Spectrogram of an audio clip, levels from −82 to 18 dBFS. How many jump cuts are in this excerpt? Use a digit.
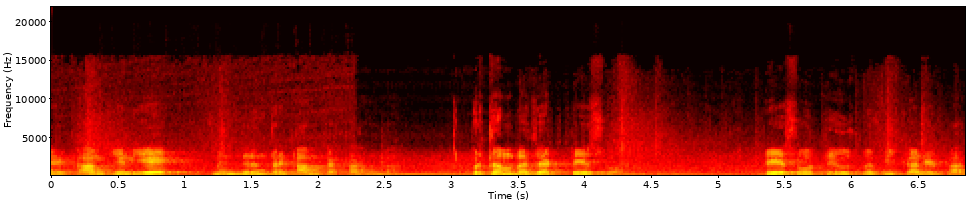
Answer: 1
